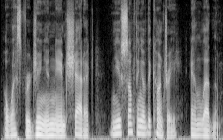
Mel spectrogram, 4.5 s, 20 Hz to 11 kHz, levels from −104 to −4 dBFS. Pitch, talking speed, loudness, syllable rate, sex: 100 Hz, 175 wpm, -17 LUFS, 5.2 syllables/s, male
